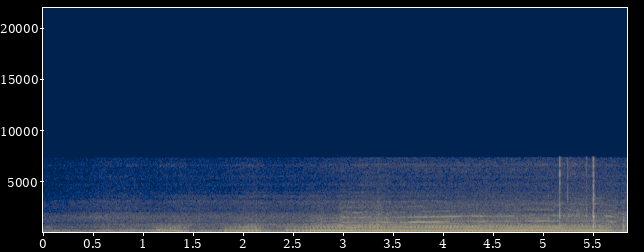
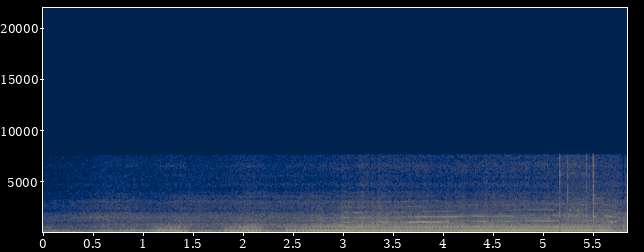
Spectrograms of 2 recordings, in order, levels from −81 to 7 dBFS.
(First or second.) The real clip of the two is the second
